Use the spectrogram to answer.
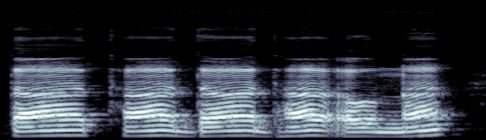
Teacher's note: इसके अंतर्गत त, थ, द, ध और न ये सभी को दंत से बोलते हैं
